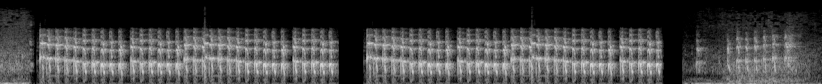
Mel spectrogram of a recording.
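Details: Long runs of dense, buzzy pulsed squawks from a dolphin with falling harmonic bands, broken by two abrupt silent gaps, with a noisier burst of calling at the close.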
